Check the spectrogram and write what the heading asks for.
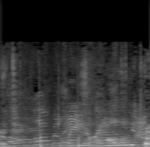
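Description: Children's voices chattering over one another.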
